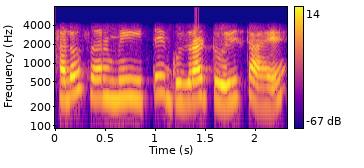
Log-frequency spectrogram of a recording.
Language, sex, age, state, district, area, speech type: Marathi, female, 30-45, Maharashtra, Thane, urban, conversation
